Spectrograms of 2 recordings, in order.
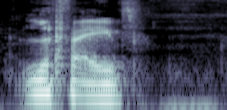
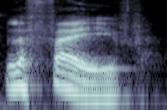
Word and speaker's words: Lefebvre: Lefebvre. Lefebvre. Yes, Lefebvre. It does have a B in there, but it's a silent B. It's a silent B. So Lefebvre.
